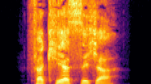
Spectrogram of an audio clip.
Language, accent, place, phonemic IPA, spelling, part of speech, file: German, Germany, Berlin, /fɛɐ̯ˈkeːɐ̯sˌzɪçɐ/, verkehrssicher, adjective, De-verkehrssicher.ogg
- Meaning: roadworthy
